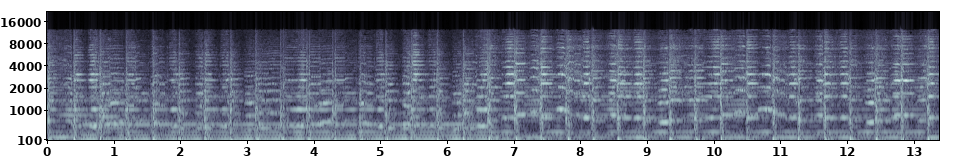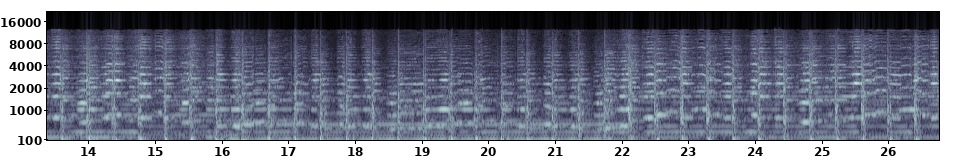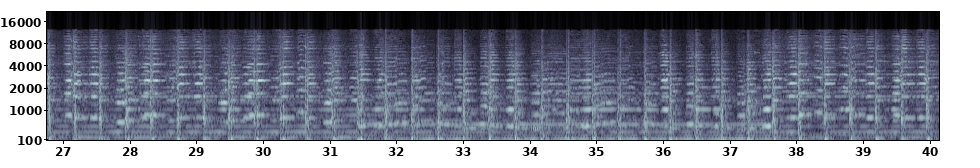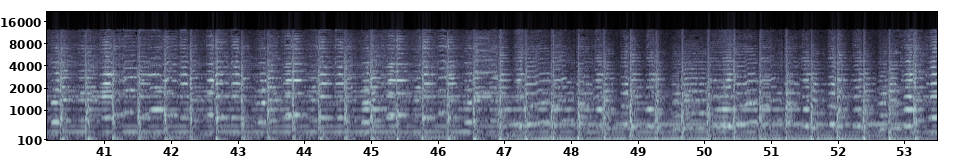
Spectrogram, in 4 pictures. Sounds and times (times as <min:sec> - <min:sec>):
Violin, fiddle: 0:00.0 - 0:53.5.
